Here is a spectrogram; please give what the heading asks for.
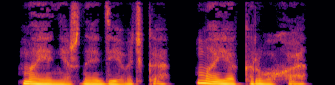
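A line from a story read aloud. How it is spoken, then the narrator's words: Smiling whisper in ear. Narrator (Russian): шептал ей на ухо, улыбаясь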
